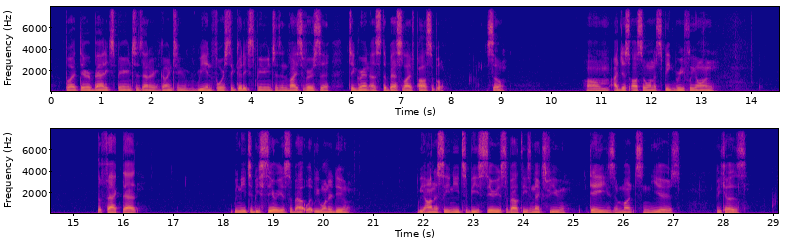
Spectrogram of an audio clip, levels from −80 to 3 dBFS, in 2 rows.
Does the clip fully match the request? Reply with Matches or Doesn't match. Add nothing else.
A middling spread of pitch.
Doesn't match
